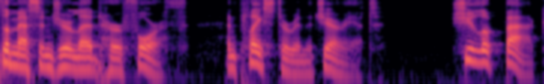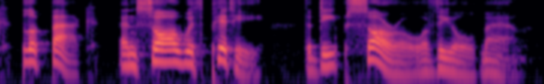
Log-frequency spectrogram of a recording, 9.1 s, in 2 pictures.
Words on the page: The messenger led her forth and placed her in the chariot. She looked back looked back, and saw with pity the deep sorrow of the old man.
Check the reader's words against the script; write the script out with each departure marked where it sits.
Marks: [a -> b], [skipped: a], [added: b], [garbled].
The messenger led her forth and placed her in the chariot. She looked back looked back, and saw with pity the deep sorrow of the old man.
